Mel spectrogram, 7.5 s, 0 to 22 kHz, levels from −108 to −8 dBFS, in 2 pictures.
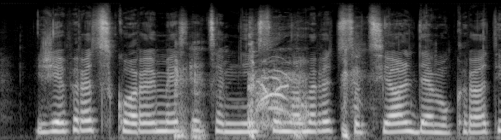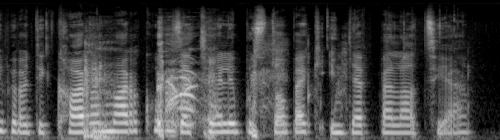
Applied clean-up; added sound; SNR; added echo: neural mask model RNNoise.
